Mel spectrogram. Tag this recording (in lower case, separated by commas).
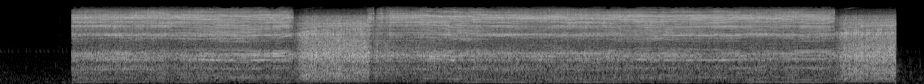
electric grinder grinding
